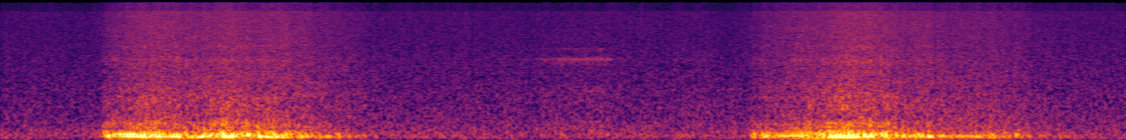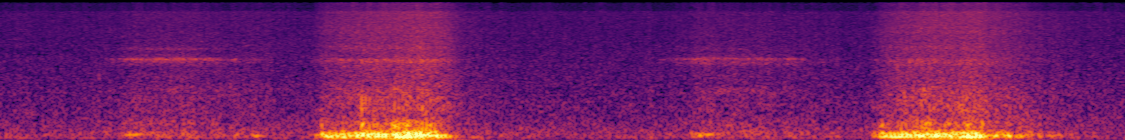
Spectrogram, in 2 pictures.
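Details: Sleeping subject snoring: slow, low, rumbling snores, about four loud ones in eleven seconds, with softer breaths in between.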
